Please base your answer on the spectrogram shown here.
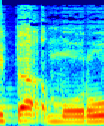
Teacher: فجاءت في سورة الزمر قل أفغير الله تأمروني أعبد أيها الجاهلون. هنا أدغمت نون الفعل في نون الوقاية فصارت نونا واحدة مشددة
